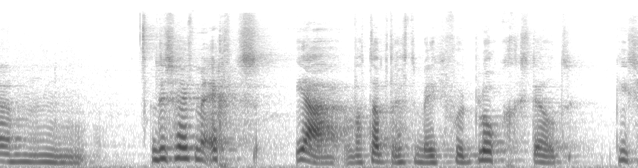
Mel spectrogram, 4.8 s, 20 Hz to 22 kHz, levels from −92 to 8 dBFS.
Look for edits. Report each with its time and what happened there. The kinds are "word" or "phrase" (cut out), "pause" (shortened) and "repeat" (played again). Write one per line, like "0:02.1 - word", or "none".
none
